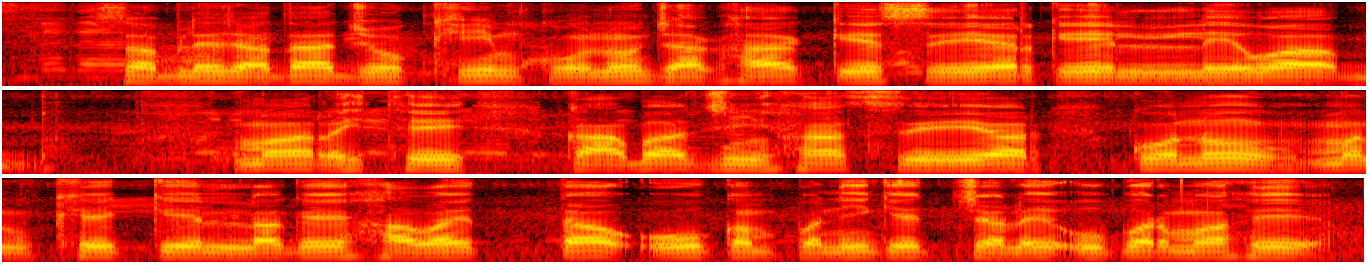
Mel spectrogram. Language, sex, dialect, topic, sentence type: Chhattisgarhi, male, Eastern, banking, statement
